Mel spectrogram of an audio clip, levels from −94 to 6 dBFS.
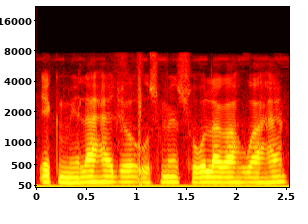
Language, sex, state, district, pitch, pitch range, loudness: Hindi, male, Jharkhand, Garhwa, 115 Hz, 110-120 Hz, -17 LUFS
